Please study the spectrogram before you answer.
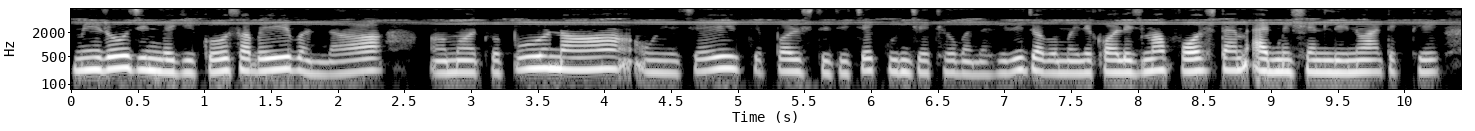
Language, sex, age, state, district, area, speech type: Nepali, female, 18-30, West Bengal, Darjeeling, rural, spontaneous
